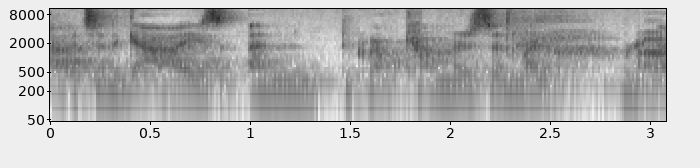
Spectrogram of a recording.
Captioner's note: none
